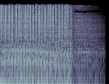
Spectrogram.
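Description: The last chord of an electronic dance-music intro track ringing out, dipping slightly in pitch at first, then dropping away about one and a half seconds in and fading out.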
